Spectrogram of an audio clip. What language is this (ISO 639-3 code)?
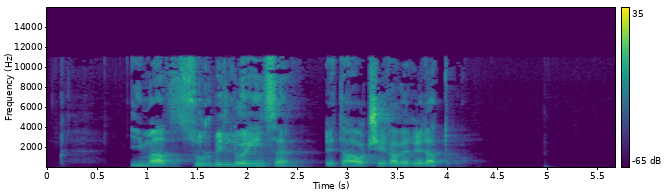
eus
